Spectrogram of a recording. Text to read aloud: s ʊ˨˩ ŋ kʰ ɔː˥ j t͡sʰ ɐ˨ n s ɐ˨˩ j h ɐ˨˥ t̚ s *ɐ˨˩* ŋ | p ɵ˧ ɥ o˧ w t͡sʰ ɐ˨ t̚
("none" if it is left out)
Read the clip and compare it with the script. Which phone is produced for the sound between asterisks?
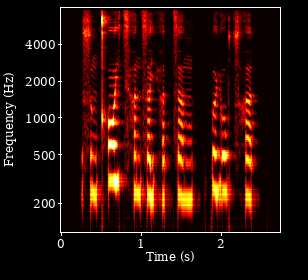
ɐ˨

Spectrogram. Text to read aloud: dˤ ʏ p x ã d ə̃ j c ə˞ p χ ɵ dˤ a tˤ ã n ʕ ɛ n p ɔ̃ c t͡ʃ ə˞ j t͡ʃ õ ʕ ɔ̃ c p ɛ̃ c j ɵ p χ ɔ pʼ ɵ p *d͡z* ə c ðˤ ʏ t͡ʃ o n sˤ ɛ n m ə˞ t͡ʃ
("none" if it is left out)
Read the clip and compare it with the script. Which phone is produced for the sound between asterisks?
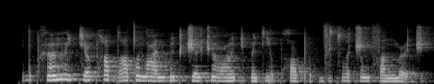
d͡z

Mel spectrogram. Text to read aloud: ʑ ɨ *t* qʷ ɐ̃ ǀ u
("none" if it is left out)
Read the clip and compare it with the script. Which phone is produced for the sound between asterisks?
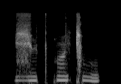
t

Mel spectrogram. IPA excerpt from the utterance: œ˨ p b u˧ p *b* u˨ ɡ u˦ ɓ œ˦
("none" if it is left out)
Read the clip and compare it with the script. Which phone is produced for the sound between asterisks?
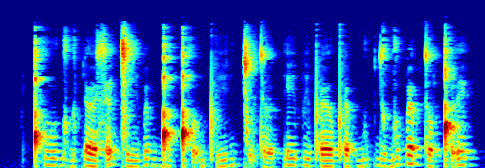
d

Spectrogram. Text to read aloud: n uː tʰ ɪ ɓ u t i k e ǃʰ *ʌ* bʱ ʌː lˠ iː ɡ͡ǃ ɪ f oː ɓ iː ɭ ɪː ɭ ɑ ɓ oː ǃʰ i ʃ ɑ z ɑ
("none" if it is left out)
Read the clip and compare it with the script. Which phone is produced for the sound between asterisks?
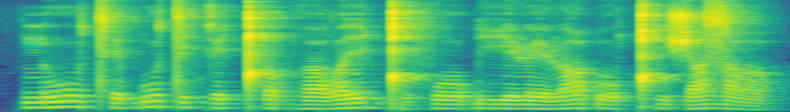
ʌ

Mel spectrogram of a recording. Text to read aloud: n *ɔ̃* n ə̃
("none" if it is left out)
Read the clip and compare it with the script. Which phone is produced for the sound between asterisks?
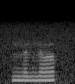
ə̃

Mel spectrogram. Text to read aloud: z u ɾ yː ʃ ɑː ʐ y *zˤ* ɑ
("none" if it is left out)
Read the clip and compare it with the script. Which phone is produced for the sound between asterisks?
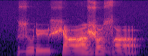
zˤ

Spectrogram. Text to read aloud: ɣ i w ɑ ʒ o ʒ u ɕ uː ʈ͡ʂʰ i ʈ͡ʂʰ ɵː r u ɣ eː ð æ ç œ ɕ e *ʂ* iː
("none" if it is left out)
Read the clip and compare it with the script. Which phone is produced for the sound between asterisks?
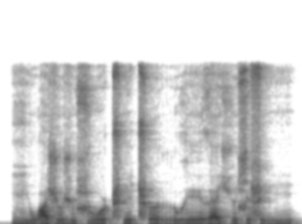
ʂ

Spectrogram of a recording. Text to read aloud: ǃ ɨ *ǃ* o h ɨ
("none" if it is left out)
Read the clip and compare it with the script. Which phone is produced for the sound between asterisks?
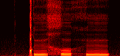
x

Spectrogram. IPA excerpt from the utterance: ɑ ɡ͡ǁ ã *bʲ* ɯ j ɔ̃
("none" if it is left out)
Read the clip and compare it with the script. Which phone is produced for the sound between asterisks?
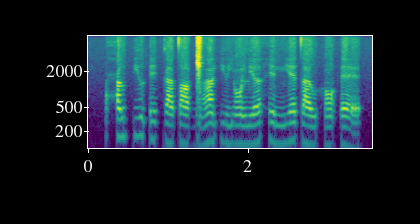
pʲ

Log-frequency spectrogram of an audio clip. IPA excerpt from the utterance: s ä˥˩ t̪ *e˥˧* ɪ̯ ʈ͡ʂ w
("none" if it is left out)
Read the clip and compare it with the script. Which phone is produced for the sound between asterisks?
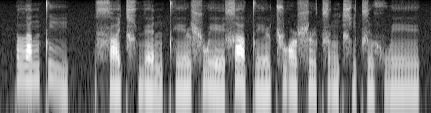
e˧˥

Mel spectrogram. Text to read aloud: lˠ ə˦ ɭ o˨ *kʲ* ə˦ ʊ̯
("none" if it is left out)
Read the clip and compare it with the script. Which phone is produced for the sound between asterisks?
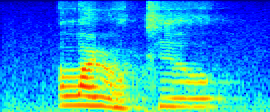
kʲ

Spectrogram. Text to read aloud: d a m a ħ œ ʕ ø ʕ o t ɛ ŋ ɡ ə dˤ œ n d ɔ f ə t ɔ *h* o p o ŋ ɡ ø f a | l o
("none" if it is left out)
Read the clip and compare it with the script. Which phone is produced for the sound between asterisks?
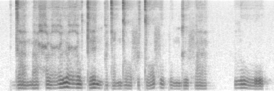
f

